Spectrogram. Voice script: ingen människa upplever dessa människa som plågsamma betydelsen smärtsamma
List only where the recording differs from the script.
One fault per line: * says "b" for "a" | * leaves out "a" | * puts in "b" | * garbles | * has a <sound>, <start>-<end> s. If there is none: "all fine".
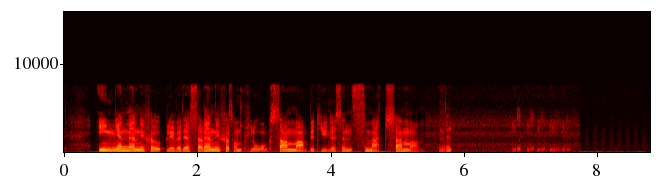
* has a laugh, 5.6-5.8 s
* has a laugh, 6.7-7.6 s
